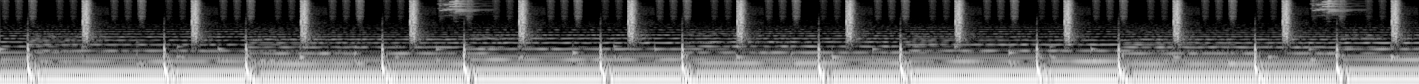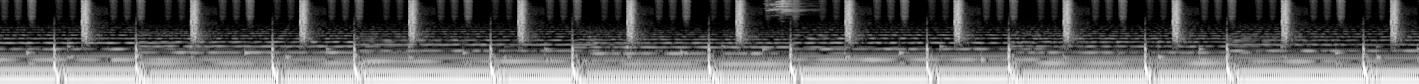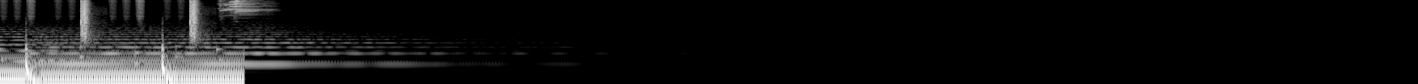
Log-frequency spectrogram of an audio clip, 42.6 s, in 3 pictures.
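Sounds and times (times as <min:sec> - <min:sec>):
cinematic vector bass at 110 BPM in A minor: 0:00.0 - 0:31.0.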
